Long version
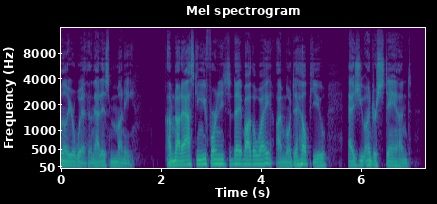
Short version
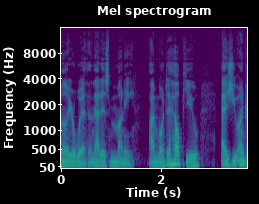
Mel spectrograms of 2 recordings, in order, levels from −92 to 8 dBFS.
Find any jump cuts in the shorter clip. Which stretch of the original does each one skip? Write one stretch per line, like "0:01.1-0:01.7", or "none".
0:01.7-0:04.3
